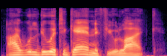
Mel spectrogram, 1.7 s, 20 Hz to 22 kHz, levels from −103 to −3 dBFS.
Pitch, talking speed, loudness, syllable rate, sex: 140 Hz, 285 wpm, -16 LUFS, 5.8 syllables/s, female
